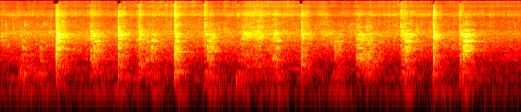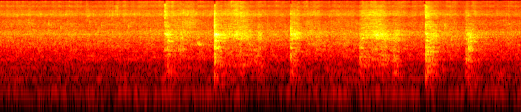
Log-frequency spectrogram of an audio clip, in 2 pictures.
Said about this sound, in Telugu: ఉల్లిపాయలు వేగాలి కదా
